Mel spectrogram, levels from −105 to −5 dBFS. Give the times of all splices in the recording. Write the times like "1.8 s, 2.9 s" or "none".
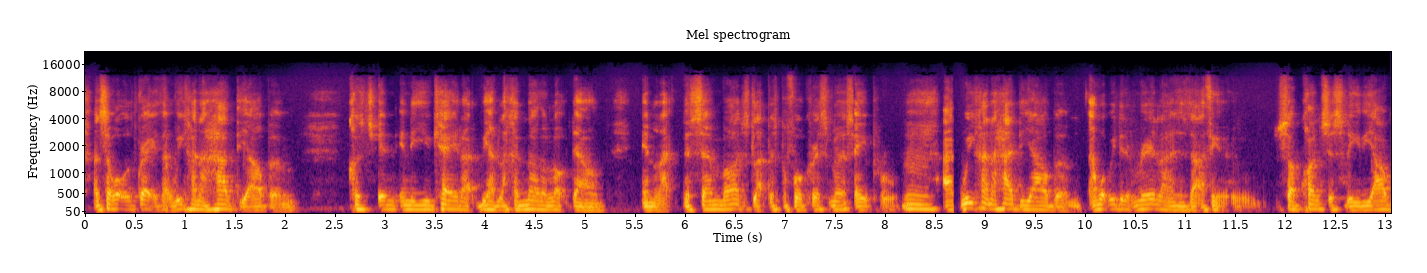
7.7 s, 8.7 s

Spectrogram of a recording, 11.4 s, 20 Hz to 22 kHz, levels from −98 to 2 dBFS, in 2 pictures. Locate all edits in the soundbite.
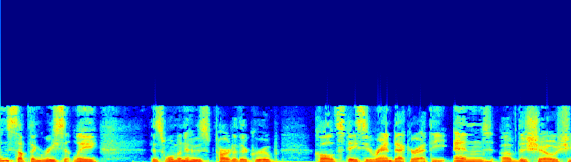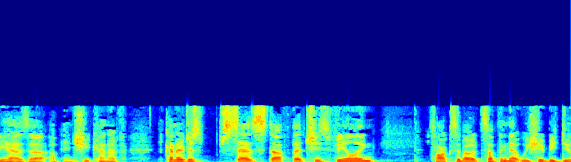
6.3 s

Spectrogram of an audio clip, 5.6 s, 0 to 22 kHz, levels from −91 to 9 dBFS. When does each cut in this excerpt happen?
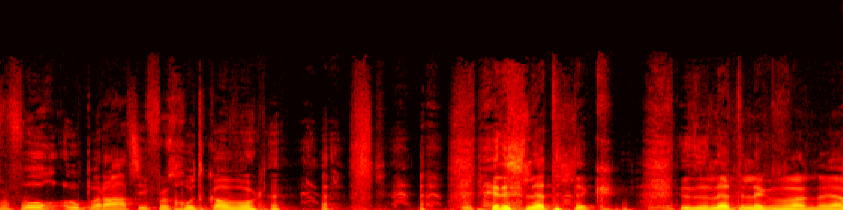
none

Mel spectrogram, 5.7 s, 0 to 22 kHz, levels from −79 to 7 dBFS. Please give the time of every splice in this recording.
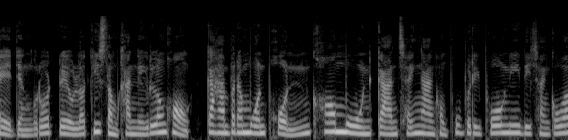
2.0 s

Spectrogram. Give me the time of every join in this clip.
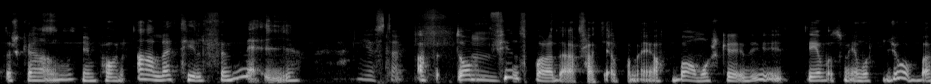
none

